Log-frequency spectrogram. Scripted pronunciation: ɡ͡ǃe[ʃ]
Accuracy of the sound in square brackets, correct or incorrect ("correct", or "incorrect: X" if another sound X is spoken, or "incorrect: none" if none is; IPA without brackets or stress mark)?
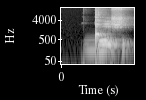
correct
